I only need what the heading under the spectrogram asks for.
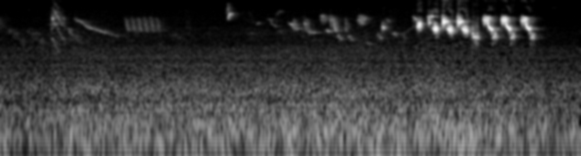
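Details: Double-collared seedeater singing in the wild: scattered high thin notes and slurs, then a fast run of about eight loud, sharp chirps repeated in quick succession near the end, over steady low background hiss.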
